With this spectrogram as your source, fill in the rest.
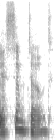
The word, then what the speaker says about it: asymptote: the asymptote, now the asymptote will be right here. And then the line will go like that. And this one will be the new asymptote. There's the silent P there.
